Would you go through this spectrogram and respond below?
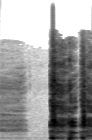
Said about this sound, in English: Sorry about all the coughing, by the way, guys.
